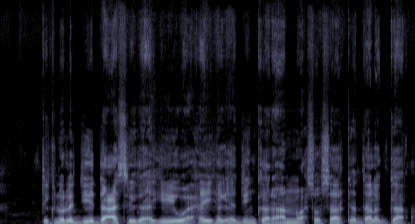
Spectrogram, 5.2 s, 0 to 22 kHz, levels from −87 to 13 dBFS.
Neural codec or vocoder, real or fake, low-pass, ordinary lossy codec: vocoder, 44.1 kHz, 128 mel bands, Pupu-Vocoder; fake; none; none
